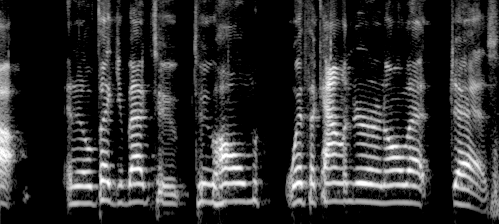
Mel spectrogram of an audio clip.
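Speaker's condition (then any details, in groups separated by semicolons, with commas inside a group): Cerebral palsy; speech sounds drunk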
